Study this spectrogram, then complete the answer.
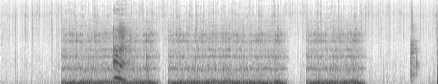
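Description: A heavy stone block scrapes and grinds as it is pushed across a stone floor.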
